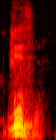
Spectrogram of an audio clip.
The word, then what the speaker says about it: Louisville: I live in Louisville or as the locals say here, Louisville and we could do a bourbon tour there.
